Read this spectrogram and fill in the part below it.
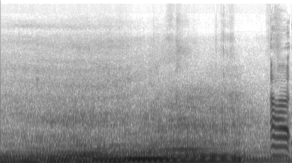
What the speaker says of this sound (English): So, of course, here comes more traffic.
